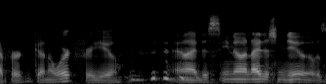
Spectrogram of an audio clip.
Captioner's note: laughing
